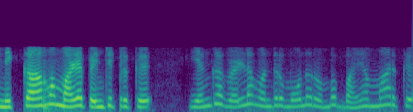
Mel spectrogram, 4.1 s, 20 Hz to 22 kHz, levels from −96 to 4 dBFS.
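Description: The whole clip of speech runs through a GSM full-rate codec, with a buzzy, gravelly roughness and nothing above 4 kHz, which fits the old 13 kbps GSM coder. Then from 0.44 to 0.50 s you get GSM bit errors: corrupted bits hit the decoder's filter, pitch and gain values across a few frames, so the voice squawks and gargles briefly.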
